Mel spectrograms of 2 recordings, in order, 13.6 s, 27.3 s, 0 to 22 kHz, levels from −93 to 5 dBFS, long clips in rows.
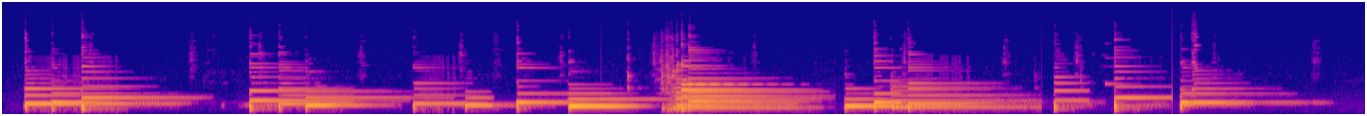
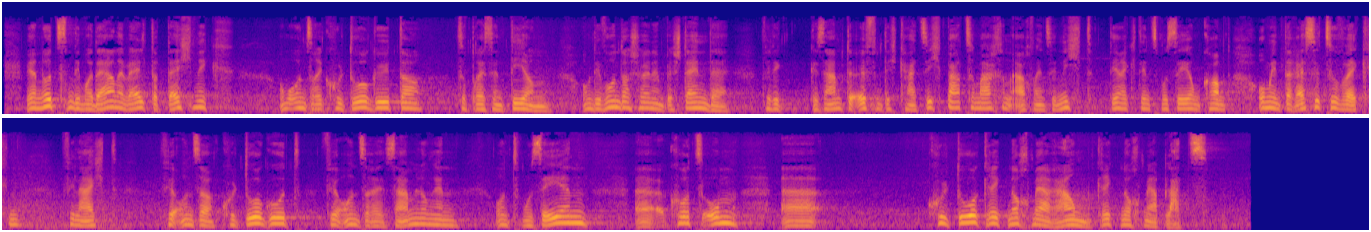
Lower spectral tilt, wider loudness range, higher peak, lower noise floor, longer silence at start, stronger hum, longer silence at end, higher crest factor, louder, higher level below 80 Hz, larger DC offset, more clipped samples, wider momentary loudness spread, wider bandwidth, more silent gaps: first, -8.5 dB/octave vs -5 dB/octave; first, 7 LU vs 3 LU; about the same, -6 dBFS vs -6 dBFS; first, -56 dBFS vs -48 dBFS; first, 0.2 s vs 0 s; neither; second, 0.65 s vs 1.2 s; about the same, 18 dB vs 20 dB; about the same, -26 LUFS vs -25 LUFS; second, -70 dBFS vs -56 dBFS; neither; neither; first, 19 LU vs 14 LU; second, 8 kHz vs 13.5 kHz; neither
